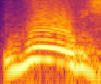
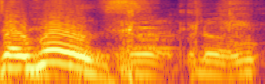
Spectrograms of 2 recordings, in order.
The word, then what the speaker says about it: Wales: How you pronounce it? Wolves. Wales. Wolves. Is a Wales.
